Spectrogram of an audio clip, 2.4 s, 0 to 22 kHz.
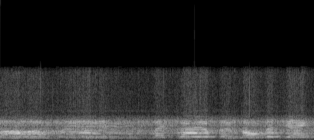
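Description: A 1903 Standard Phonograph Company disc record played on a 1921 Victrola VV-VI acoustic phonograph: a male singer's ragtime song, thin and narrow in tone with no bass.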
